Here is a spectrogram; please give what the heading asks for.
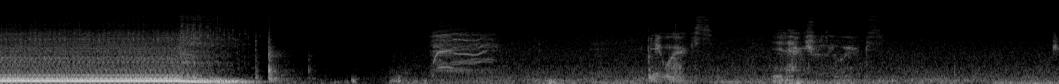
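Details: C5 Corvette V8 drivetrain out of the car, unknown-condition engine, ECU connected, open headers, first start: deep, even drone about two seconds, then shutdown and wind-off; smooth, all eight seemingly firing per exhaust-port temperatures. Normal running.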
